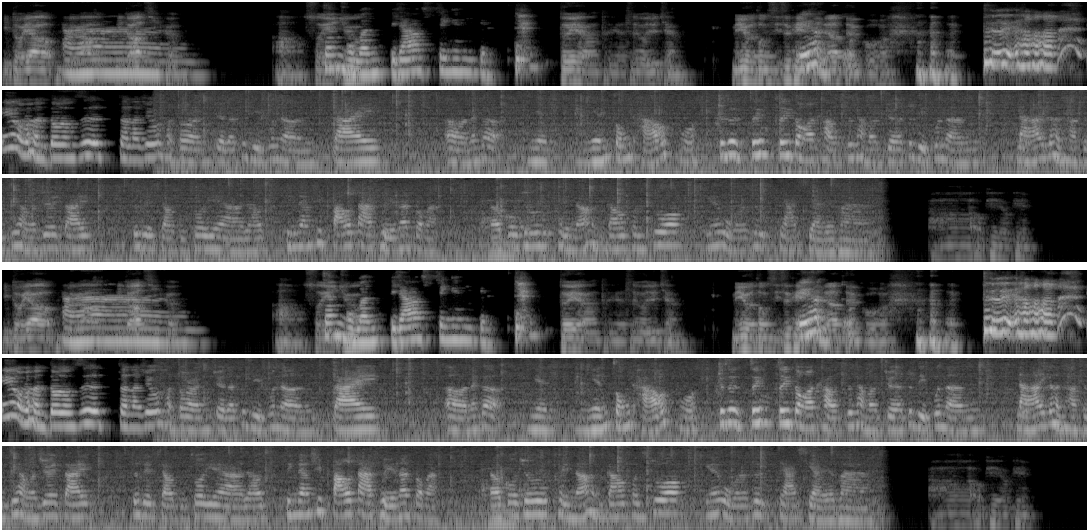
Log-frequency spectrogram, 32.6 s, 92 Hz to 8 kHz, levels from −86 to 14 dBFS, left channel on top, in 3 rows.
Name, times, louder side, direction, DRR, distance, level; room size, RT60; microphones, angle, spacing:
voice 1, 0.0-1.8 2.7-3.7 5.6-6.8 7.3-9.6 17.9-18.1 19.9-20.1 21.0-21.3 26.5-27.2 31.0-32.0, right 1 dB, 20° right, 1.2 m, -34 dB
voice 2, 0.6-2.0 3.2-5.4 7.9-8.5 9.8-14.6 15.3-20.7 21.0-22.6 23.0-26.1 26.6-30.4, right 3 dB, 55° right, 0.8 m, -26 dB
sound 1, 12.3-30.5, equal, 10° left, 1.1 m, -38 dB
6.1 x 2.8 x 2.7 m
head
